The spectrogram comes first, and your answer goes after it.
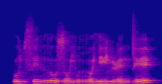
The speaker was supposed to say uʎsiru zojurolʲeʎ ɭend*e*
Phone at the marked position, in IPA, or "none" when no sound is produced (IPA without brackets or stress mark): e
